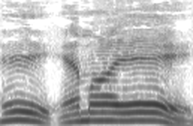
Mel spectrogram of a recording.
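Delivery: high, slow, loud shout. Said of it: "he shouts out to Woodson".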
